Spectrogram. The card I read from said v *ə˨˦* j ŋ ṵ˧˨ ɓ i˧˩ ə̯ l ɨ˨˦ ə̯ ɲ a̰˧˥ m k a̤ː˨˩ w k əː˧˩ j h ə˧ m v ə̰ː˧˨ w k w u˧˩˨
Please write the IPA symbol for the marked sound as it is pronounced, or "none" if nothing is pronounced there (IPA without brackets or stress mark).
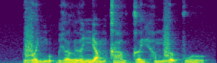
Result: ə˨˦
